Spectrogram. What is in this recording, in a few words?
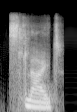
"slight", Indian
